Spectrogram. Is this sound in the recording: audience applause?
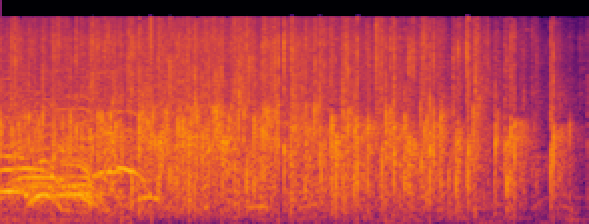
yes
